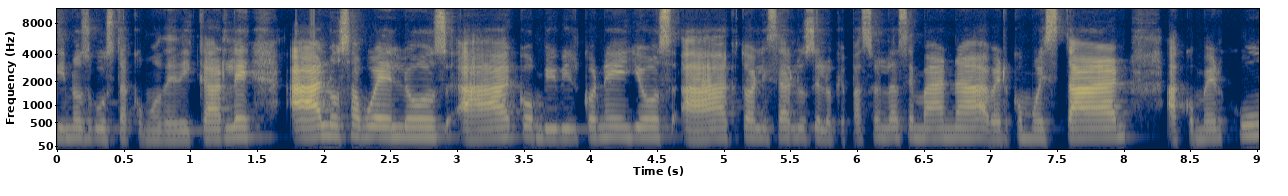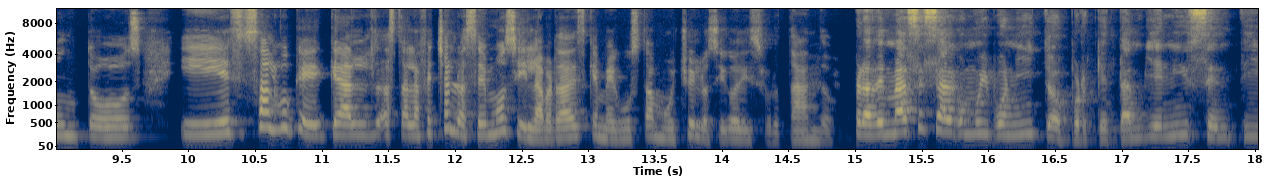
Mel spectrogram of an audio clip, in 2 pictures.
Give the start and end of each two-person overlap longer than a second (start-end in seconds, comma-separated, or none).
none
